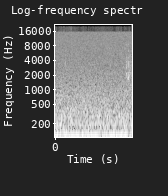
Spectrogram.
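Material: Nothing is struck.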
